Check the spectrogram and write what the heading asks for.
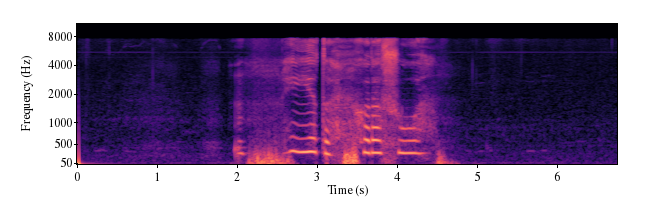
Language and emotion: Russian, sad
